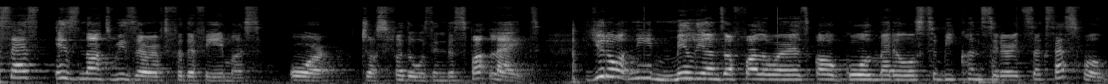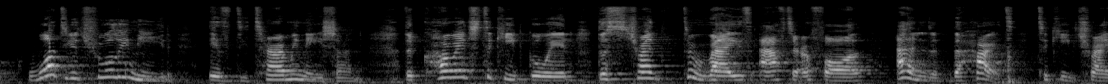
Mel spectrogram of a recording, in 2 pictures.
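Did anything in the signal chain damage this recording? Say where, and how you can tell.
Yes. Three bit error spikes show a digital-domain fault, most plausibly in storage or on a digital link, where single flipped bits corrupted individual samples. Each sample value jumps by a power of two and returns immediately, so the sound carries three isolated, broadband ticks unrelated to the material: at 6.44 s (about -16 dBFS), 7.78 s (about -10 dBFS) and 10.17 s (about -22 dBFS). Each tick lasts one sample.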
